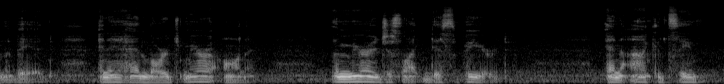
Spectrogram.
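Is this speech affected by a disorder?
Yes: cerebral palsy, mild.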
